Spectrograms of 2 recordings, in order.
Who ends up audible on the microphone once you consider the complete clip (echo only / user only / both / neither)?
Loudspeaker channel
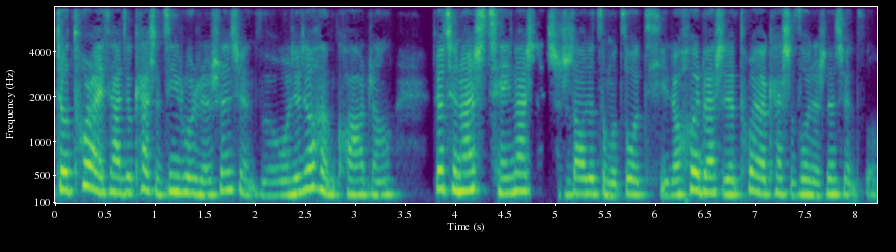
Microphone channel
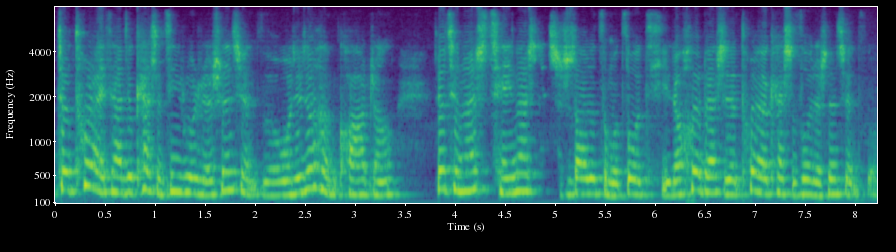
echo only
